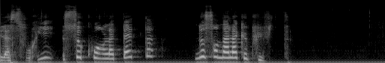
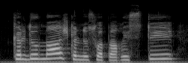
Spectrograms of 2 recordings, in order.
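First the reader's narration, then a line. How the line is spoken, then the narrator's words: Parrot sighing. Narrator (French): dit en soupirant le lori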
